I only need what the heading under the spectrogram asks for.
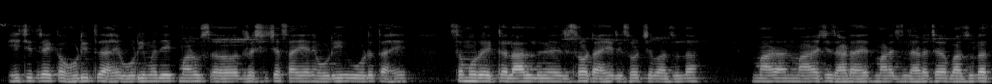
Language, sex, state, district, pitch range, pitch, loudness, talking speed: Marathi, male, Maharashtra, Sindhudurg, 140-145 Hz, 145 Hz, -30 LUFS, 170 wpm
